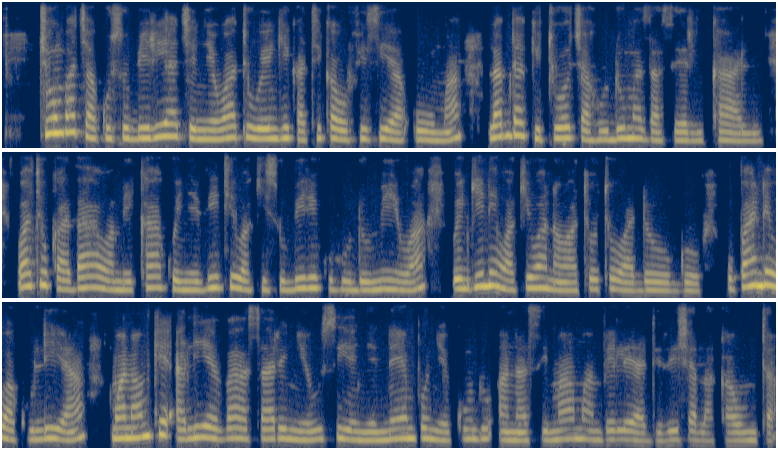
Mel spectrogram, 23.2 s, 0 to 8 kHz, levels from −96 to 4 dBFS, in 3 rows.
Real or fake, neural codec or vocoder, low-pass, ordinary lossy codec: real; none; 7.2 kHz; Opus, 16 kbps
